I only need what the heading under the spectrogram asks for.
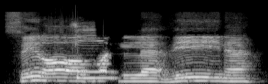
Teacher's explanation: যীনা পাতলা করে, জিহ্বার আগাটা উপরের দাঁতে লাগবে। সিরাতাল্লাযীনা।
